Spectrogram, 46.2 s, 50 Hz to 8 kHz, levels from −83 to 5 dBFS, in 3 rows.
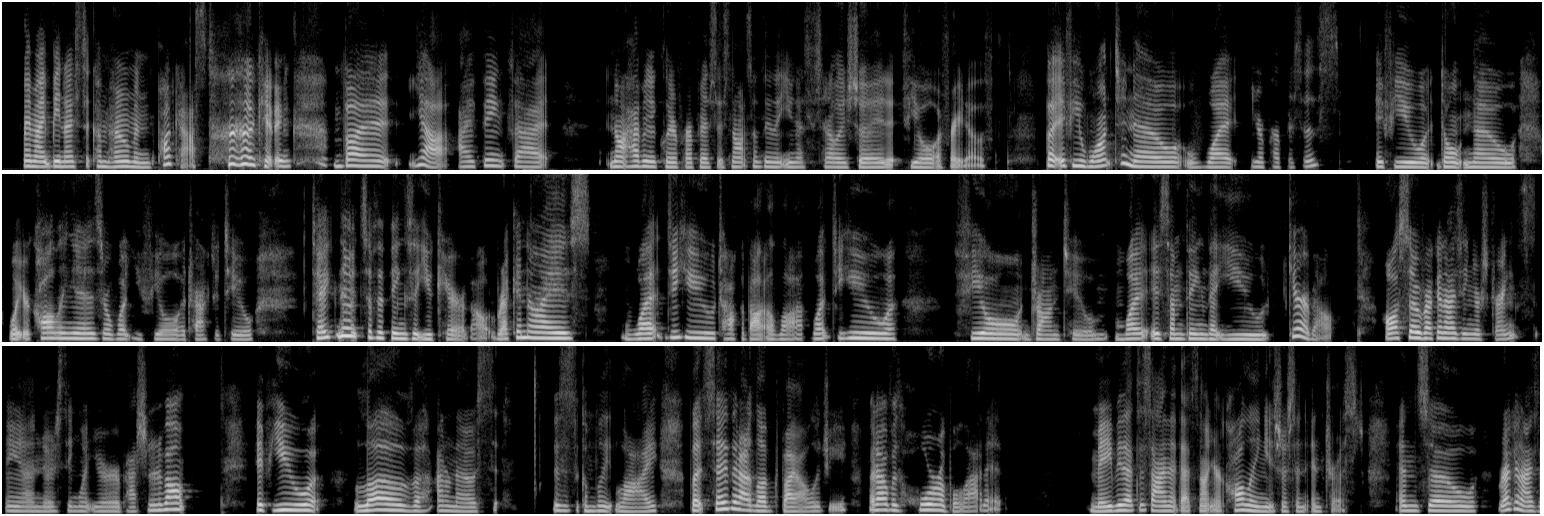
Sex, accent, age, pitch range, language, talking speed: female, American, 10-29, 210-255 Hz, English, 175 wpm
